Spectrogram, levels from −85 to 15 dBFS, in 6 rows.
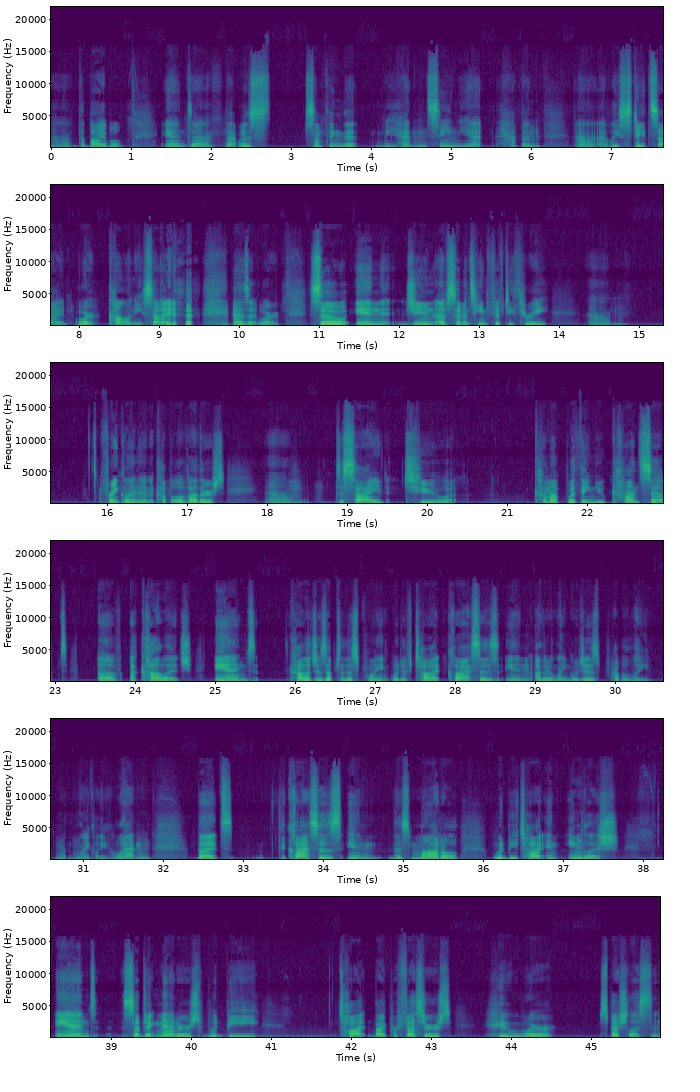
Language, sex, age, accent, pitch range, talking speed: English, male, 30-49, American, 105-125 Hz, 115 wpm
